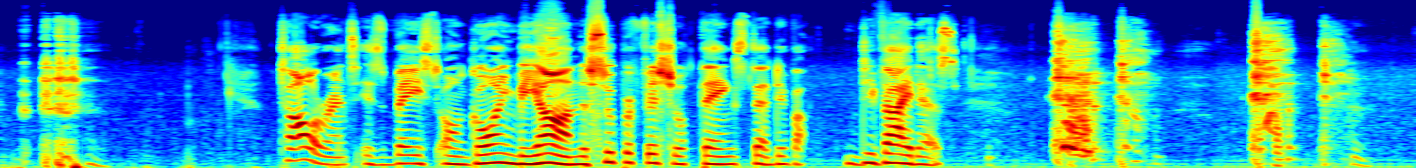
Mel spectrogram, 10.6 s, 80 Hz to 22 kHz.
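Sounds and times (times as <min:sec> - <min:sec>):
person coughing harshly after choking: 0:00.0 - 0:00.8, 0:07.9 - 0:08.8, 0:09.4 - 0:10.3
speech: 0:02.2 - 0:07.4.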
